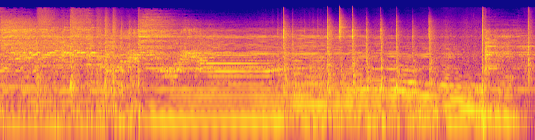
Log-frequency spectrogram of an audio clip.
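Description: Live rock band with electric guitars, bass, drums and violin playing the closing bars of a song. About three seconds in they settle on a long held chord while the drummer strikes the cymbals again and again; near the end the held notes slide downward and a final loud hit lands just before the end.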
